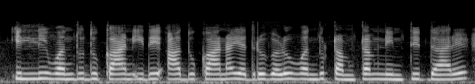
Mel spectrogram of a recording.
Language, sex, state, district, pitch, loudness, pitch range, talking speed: Kannada, female, Karnataka, Bidar, 245 Hz, -14 LUFS, 240-255 Hz, 140 wpm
